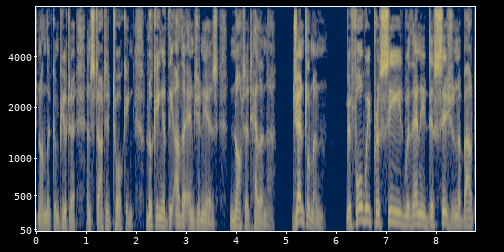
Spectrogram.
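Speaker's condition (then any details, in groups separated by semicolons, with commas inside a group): No condition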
